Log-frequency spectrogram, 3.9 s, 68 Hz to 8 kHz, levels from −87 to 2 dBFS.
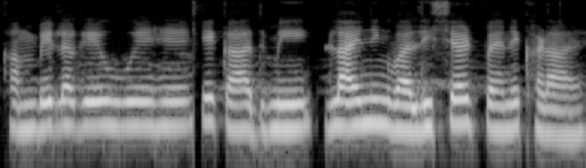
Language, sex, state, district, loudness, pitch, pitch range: Hindi, female, Uttar Pradesh, Varanasi, -19 LUFS, 220 Hz, 205-225 Hz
